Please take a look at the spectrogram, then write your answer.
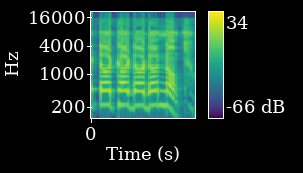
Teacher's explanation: उसके बाद पांचवा जो होता है वो अनुनासिका होता है। पांच मूर्धा से बोलने वाले ट, ठ, ड, ड, न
